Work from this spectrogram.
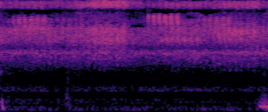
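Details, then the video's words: Loud katydids near San Antonio, Texas, in Hill Country, keep up a continuous shrill, hissing wall of insect sound, with a couple of soft low thumps near the start and end. "Sounds of Loud Katydid Insects"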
